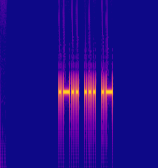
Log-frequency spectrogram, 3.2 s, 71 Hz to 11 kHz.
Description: Morse code, heard as a keyed tone, about 28 wpm, 700 Hz. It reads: LSA
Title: USA Call Sign Postfixes - 3 Letters 28wpm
